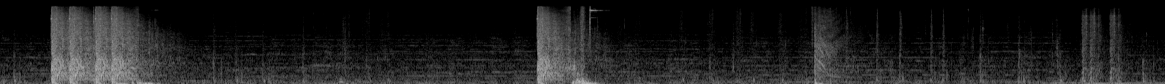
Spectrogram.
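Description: Video game gunfire: several loud bursts of rapid automatic shots separated by quieter stretches, the first and second bursts strongest, later ones shorter and softer, with faint game ambience between.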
